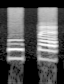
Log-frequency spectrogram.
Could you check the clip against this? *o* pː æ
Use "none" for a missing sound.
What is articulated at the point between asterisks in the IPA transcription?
o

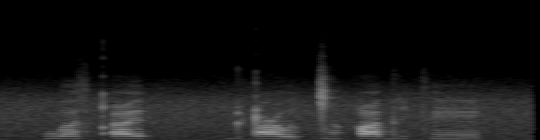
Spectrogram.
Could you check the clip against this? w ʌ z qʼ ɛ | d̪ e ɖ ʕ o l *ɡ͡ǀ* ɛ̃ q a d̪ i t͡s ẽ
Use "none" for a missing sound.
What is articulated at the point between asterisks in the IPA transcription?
ɡ͡ǀ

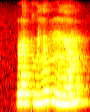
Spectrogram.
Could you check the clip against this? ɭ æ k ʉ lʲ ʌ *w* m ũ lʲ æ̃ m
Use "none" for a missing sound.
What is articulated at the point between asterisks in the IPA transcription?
w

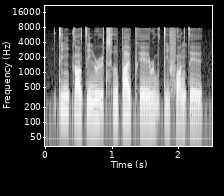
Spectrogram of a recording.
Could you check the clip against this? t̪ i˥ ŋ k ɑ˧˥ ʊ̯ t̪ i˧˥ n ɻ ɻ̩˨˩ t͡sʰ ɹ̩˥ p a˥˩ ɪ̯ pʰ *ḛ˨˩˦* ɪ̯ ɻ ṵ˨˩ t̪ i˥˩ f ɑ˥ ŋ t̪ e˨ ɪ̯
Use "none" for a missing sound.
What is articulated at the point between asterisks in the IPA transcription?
e˧˥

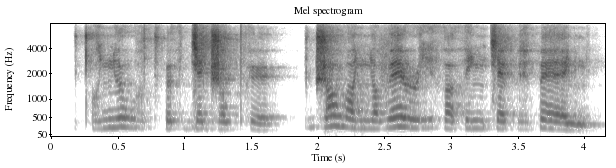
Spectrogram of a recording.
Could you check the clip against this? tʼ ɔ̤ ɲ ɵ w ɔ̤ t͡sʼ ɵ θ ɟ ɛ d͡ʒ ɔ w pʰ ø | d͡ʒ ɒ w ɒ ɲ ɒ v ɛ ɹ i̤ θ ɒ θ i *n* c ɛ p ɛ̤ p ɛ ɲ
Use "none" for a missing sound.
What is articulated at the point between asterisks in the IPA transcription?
ɲ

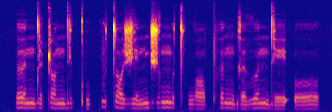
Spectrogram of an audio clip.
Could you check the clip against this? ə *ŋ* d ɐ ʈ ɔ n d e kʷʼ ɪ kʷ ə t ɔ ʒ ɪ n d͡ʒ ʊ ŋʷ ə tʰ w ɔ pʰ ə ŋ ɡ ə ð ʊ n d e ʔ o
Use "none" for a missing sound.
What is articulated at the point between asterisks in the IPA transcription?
n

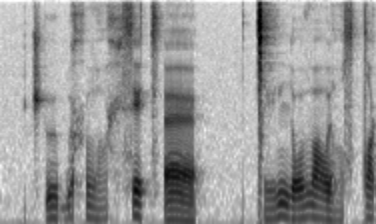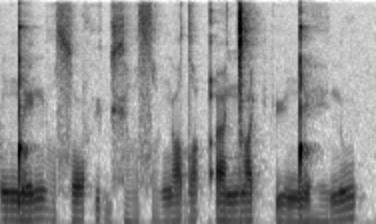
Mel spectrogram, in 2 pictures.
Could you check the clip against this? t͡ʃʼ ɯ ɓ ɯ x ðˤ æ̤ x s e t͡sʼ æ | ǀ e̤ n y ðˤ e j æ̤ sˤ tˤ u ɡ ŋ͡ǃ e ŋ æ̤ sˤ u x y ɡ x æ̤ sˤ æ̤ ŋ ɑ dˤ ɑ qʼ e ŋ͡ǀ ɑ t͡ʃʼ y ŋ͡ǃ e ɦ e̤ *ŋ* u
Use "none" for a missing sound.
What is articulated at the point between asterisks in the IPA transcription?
n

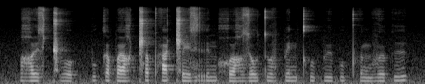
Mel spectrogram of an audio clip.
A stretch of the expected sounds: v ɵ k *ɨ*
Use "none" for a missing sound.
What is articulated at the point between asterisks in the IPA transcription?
ɨ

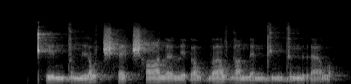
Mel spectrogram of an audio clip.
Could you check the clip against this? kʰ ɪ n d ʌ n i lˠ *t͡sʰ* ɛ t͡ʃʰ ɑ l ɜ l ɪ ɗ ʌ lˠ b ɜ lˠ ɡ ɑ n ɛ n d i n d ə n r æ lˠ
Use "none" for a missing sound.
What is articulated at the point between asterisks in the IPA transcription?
t͡ʃʰ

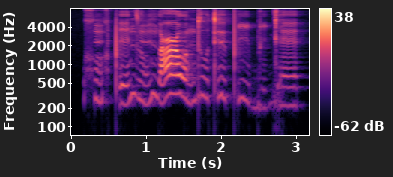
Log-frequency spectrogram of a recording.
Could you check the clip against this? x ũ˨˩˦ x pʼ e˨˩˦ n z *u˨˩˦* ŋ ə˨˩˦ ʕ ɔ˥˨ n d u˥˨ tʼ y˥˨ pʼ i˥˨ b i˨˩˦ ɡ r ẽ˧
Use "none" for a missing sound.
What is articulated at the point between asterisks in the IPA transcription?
ũ˨˩˦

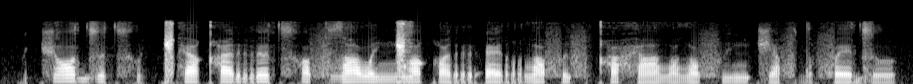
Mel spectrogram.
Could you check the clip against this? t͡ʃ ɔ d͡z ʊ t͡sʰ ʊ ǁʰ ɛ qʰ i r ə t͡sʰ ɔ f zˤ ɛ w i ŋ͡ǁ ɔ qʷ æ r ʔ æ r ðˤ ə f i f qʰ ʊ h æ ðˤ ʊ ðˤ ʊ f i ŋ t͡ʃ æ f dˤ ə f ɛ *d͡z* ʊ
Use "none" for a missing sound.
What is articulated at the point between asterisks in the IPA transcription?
d͡z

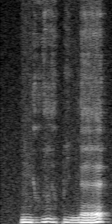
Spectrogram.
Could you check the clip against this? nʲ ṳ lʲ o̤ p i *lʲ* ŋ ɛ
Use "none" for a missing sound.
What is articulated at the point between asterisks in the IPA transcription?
none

